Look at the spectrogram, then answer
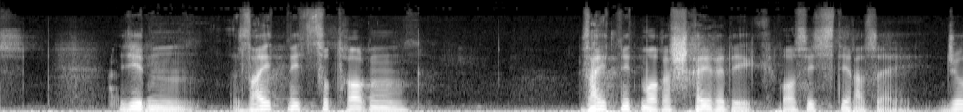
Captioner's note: Yiddish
